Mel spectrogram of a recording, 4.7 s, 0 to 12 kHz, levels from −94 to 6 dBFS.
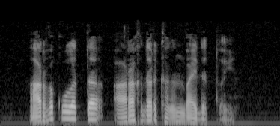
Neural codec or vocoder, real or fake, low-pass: none; real; 7.2 kHz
